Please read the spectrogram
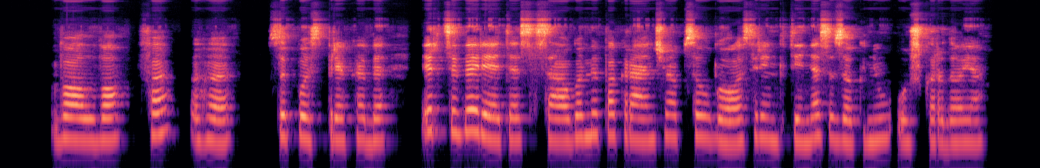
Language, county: Lithuanian, Kaunas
